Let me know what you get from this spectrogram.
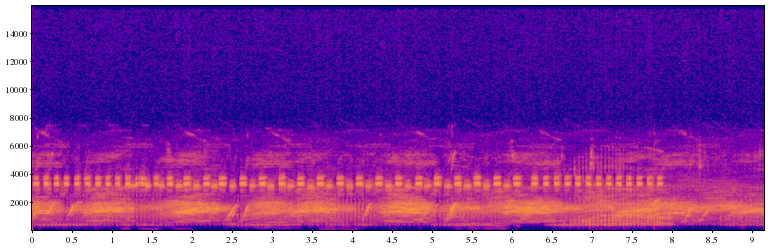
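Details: Frogs and toads at night in Uganda, many callers at once: steady grating croaks, low short grunting notes, and a fast high beaded trill for most of the clip.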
